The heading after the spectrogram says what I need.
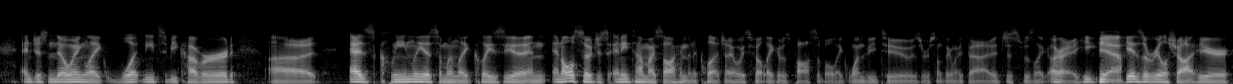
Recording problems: muffled; very; fading above 3 kHz

